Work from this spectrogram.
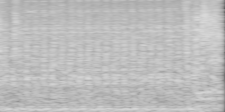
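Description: Heavy gunfire in Star Wars Battlefront II, a continuous rapid stream of loud blaster shots with a booming low rumble underneath, steady throughout the short burst.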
